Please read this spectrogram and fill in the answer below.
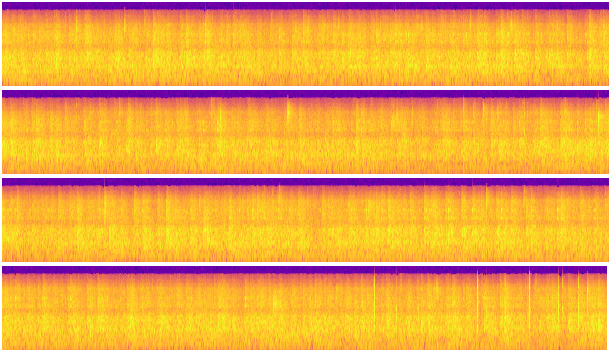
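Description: Steady rain falling: an even hiss with a dense patter of single drops.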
